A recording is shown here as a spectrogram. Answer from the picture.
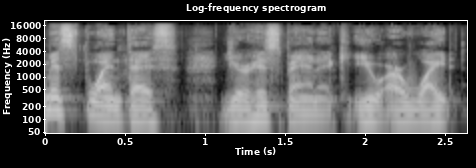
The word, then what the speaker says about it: Fuentes: Kanye West went on the Alex Jones show with, how are we pronouncing his last name? – Fuentes. Like it's supposed to be pronounced when you're, you know, a Latino immigrant, yeah.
